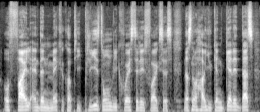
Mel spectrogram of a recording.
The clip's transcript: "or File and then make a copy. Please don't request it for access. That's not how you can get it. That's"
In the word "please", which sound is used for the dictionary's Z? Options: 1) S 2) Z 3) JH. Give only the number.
2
